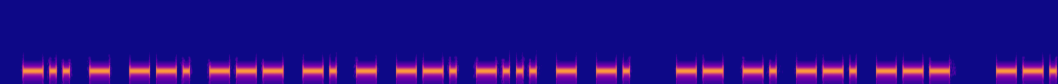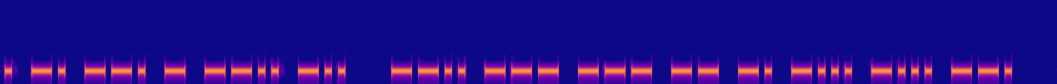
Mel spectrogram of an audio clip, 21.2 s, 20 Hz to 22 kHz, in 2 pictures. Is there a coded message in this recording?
Yes: Morse code from 0.2 to 20.7 s, heard as a keyed tone, about 18 wpm, 550 Hz. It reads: DTGONTGBTN MNGO ZNGTZD ZOOMNBBG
